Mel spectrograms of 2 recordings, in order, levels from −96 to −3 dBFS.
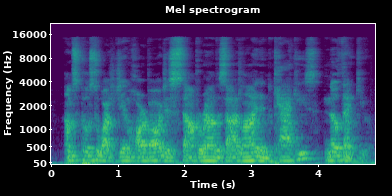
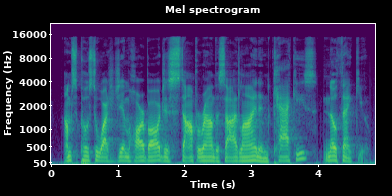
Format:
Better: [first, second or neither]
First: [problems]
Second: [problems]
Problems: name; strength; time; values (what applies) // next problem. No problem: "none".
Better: second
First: off-mic speech; far // room echo; slight; dies away in 0.3 s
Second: none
